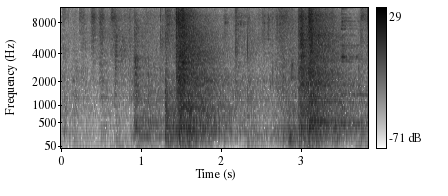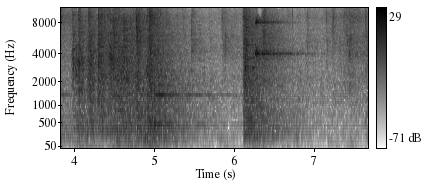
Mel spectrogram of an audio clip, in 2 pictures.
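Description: Thuds and rattling as a leather suitcase is set into a plastic toy wagon and the wagon is moved: three loud spells of knocking and scuffing, the last one starting abruptly about six seconds in.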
